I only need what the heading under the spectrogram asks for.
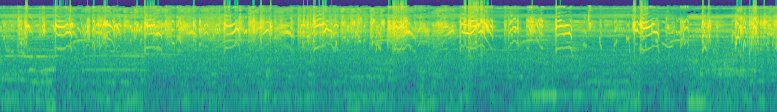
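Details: White-rumped shama provoked to fight: repeated high phrases of quick chattering notes and clear whistled slurs, in bursts separated by short pauses.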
